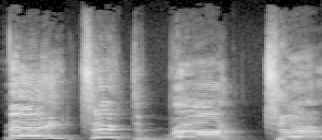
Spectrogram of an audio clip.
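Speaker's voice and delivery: bad comic voice, very high, shrill and loud. Imagining a GPS voiced by Chris Rock: Chris Rock impression. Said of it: "Is that what Chris Rock sounds like?".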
